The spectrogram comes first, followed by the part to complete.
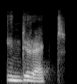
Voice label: "indirect", Indian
